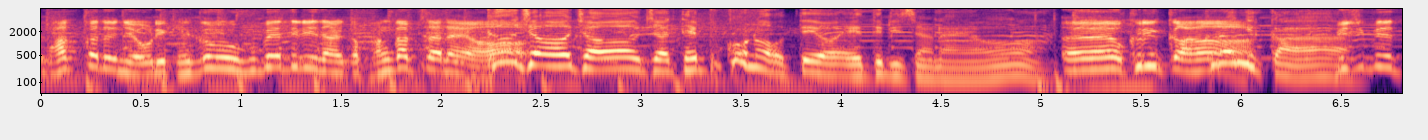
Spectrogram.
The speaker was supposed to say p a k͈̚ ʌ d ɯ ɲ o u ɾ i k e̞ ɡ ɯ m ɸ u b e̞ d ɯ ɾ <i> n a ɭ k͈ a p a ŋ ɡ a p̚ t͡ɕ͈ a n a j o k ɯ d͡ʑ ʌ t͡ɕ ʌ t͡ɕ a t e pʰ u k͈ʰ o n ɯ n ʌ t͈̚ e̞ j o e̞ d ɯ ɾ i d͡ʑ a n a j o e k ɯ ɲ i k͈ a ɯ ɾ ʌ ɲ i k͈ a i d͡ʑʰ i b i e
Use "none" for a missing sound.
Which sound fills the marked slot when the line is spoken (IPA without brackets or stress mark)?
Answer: i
